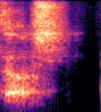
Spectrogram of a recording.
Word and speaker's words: Grolsch: I still think it's Grolsch. I think Grolsch is how you say it. That's how I'd say it.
